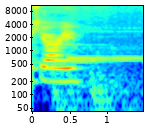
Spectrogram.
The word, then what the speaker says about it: Chiari: It's spelled C-H-I-A-R-I, malformation, and learn and understand, because it's not a rare disease even though it's listed as one.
